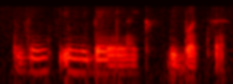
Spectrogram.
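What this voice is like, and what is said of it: Put-on Russian accent. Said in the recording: “say it in English, but with a Russian accent”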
